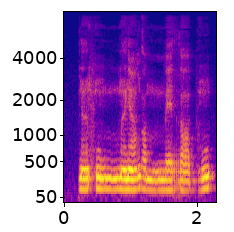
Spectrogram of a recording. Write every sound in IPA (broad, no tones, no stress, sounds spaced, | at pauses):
ɾ ə̃ f ũ mː ə̃ ɾʲ ɑ̃ ɡ ɒ mː ɛ r ɒ bʱ ũ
